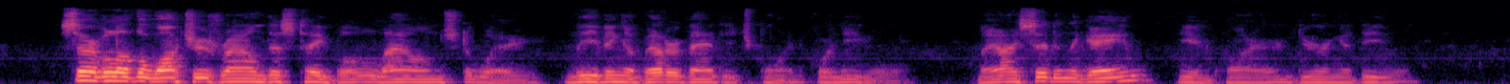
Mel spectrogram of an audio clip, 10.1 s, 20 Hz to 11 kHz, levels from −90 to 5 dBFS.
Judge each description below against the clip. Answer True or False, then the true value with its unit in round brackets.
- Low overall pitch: True (115 Hz)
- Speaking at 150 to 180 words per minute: True (160 wpm)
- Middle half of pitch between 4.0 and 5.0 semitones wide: True (4.3 semitones)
